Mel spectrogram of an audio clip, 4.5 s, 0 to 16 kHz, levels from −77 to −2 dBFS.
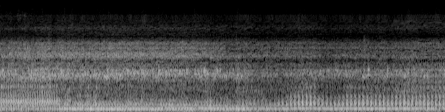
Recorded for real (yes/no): no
